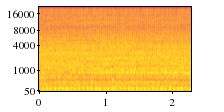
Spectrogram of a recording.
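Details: Toyota Avanza first start after engine overhaul, warming up as idle speed drops to target while checking for leaks underneath: smooth even idle, steady low hum, no ticking, knocking or hunting; settling and running healthy.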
